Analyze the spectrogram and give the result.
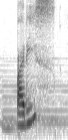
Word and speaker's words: París: París como si tuviera acento en la I. Así lo dice el mismo ministro cuando le preguntan el cómo se pronuncia su apellido.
